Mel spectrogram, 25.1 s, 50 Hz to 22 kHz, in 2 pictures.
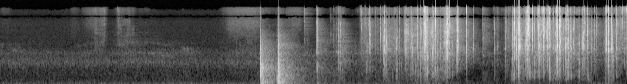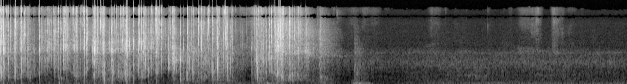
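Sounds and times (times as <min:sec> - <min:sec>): plastic wrapper crinkling: 0:06.3 - 0:19.3.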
